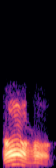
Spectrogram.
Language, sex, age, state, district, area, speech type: Maithili, male, 60+, Bihar, Darbhanga, rural, conversation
